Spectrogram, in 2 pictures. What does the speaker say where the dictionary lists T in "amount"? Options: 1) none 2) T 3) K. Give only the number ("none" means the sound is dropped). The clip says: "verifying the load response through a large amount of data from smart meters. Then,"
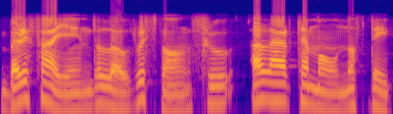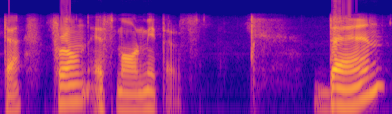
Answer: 1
